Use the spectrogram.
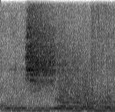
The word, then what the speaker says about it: Huitzilopochtli: Y más o menos lo podemos pronunciar, a lo mejor aguantando no se le pronuncia muy mal, pero de Huitzilopochtli a Huitzilopochtli, Huitzilopochtli, como dice Cortés, pues hay bastante distancia.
